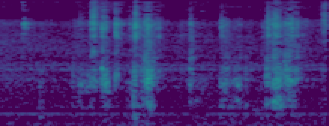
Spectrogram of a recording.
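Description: Near silence with faint, short scratches of a pen writing numbers on paper.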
